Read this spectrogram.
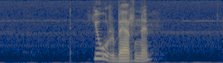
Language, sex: Norwegian, female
